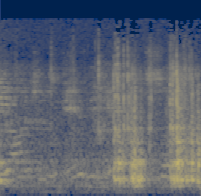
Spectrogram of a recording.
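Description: Faint, irregular clicks and taps of plastic wrestling action figures being handled and knocked about in a toy ring.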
